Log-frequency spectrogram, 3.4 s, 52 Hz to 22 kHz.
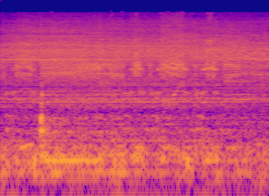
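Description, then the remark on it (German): A latest-generation 3D printer runs in a 700-square-metre production hall with a steady mechanical hum and a soft, wavering motor whine, continuous and moderately loud throughout, with no voices. “Geschäftsführer Andreas Rosa steht vor einem 3D-Drucker der neuesten Generation.”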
